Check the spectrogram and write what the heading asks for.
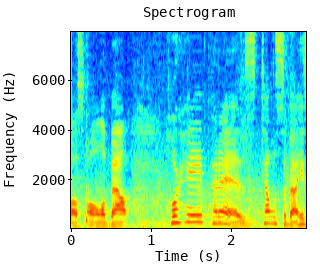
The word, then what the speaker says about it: Jorge: Perez, and he's called George by most people in this country, but he actually is Jorge, you're right, that was a good pronunciation.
